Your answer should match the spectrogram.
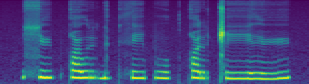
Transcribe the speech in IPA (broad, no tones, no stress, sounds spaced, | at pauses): s y p q uː r ɡ y k θ iː p β u k q u r ǁ iː ð y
